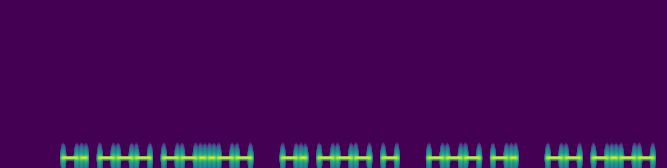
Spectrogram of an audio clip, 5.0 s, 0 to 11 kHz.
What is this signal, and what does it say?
Morse code, heard as a keyed tone, about 34 wpm, 700 Hz. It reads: NO, NOT ON MY
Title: Sentences from Top 900 Words 35wpm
